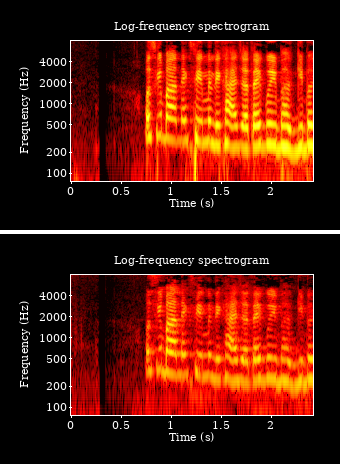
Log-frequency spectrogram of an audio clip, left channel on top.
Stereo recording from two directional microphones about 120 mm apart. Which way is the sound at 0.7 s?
50° left (ahead or behind).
